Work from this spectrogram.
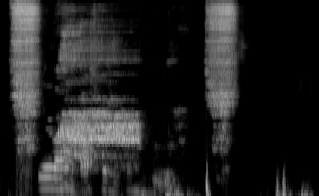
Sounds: Sniff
